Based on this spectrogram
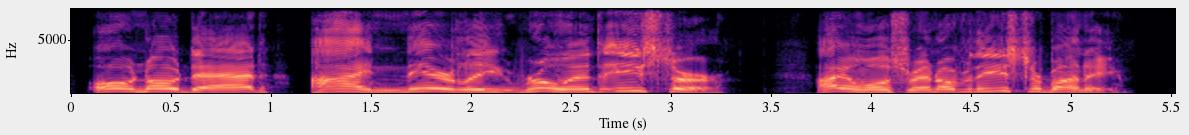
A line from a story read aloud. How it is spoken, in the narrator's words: the son exclaims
